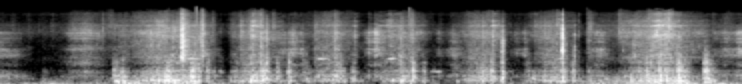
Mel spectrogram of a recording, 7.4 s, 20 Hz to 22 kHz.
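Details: Finnish ATV with the rear lifted, power on and 4WD engaged; one front wheel turned by hand with the other held. Irregular dull clunks and rattles come from the front driveshaft or its cup, whose splines are stripped and slipping.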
